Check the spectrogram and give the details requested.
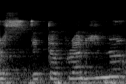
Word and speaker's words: sthita prajna: a sentence, so people who are sthita prajna, is that how you say it? That's right.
